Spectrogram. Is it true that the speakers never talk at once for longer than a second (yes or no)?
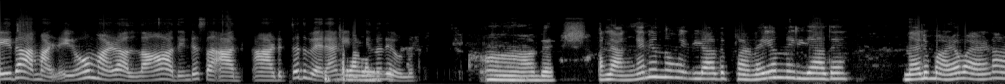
yes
